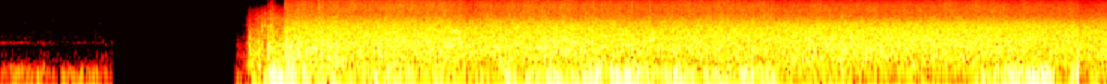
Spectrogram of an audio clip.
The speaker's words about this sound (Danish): Men nu er der altså regn for vej, så vi har heldigvis lige fået slået lejren op, inden det her uvejr, det rammer os.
